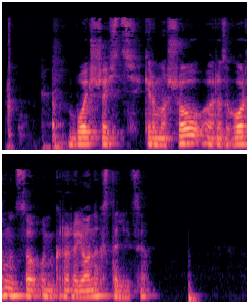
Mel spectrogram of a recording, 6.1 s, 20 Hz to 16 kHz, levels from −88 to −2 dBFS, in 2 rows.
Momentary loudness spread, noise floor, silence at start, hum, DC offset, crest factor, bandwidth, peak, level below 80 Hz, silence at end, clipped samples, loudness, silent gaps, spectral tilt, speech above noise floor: 17 LU; -74 dBFS; 0.05 s; none; under 0.1%; 20 dB; 11.5 kHz; -6 dBFS; -50 dBFS; 0.65 s; under 0.1%; -26 LUFS; none; -6.5 dB/octave; 49 dB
